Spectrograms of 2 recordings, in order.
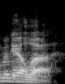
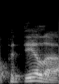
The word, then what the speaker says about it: Padilla: Absolutely phenomenal Padilla. woman. Like Tortilla, Padilla. I know, Padilla. I got it now.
